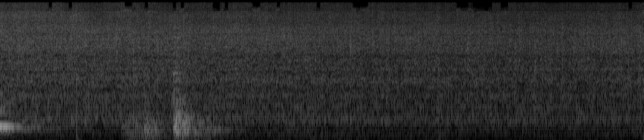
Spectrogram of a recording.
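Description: Palak (spinach) fries in a pan while cooking palak paneer, a soft steady sizzle with a brief stirring clatter near the start, quiet and close, with no voices.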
